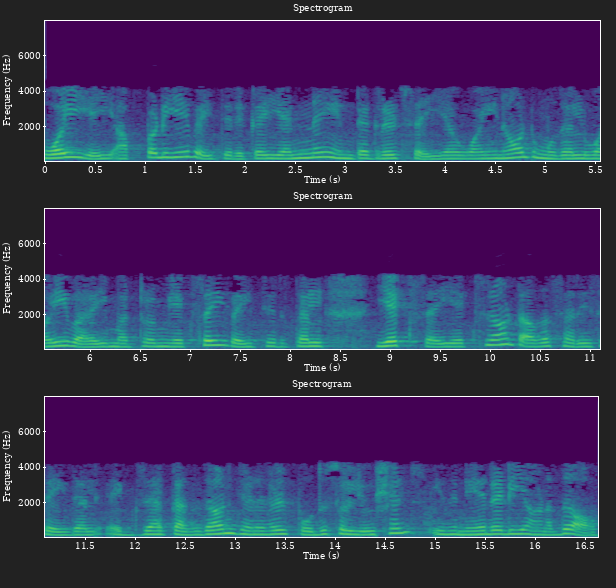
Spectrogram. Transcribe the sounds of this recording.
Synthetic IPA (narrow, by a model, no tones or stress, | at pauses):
ɔjɐɪɐpːɐɽɪjeːʋɐɪt̪ːɪɾɯkːɐɛnːɐɪɪɳʈɐɡɾeːʈsɛjːɐʋɐjnaːʈmʊðɐlʋɔɪʋɐɾɐɪmɐʈrɯmɛksɐɪʋɐɪt̪ːɪɾɯt̪ːɐl | ɛksɐɪɛksnaːʈːaːɣɐsɐɾisɛjðɐlɛksaːk̚ʈɐðɯðaːnd͡ʒɛnɐɾɐlpɔðɯsɔljuːʂɐnsɪðɯneːɾɐɽɪjaːnɐðɯaːɣ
